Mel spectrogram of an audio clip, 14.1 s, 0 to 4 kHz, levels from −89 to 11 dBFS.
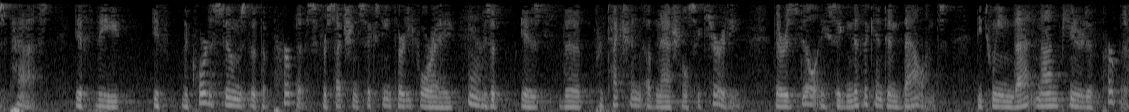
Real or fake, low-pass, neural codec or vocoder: real; 3.6 kHz; none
